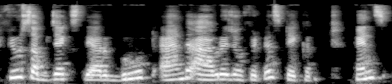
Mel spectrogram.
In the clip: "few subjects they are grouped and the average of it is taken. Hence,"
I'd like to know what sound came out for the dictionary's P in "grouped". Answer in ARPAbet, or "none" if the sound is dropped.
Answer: P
